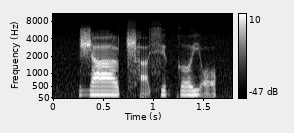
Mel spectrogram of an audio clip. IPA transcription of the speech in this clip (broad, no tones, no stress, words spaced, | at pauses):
ʒaː ʈ͡ʂʰa̰sʲɯ kɤjɔ̰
